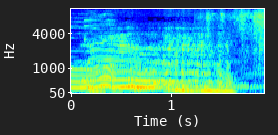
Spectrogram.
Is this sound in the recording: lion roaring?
yes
